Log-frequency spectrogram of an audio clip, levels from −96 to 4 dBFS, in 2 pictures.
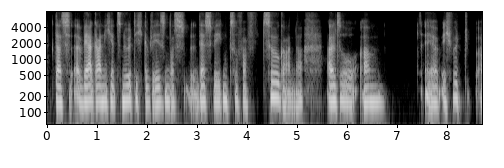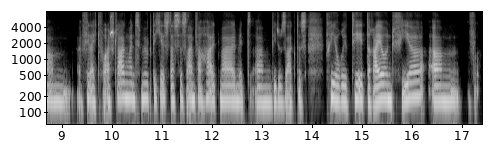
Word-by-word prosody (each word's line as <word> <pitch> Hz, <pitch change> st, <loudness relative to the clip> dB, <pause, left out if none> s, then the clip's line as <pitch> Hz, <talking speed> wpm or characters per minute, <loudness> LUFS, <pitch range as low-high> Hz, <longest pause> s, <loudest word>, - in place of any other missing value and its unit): das 150 Hz, -2 st, +3 dB
wäre 155 Hz, +2 st, +5 dB
gar 160 Hz, 0 st, +4 dB
nicht 160 Hz, -2 st, -1 dB
jetzt 155 Hz, +2 st, -2 dB
nötig 165 Hz, +1 st, 0 dB
gewesen, 150 Hz, +1 st, -1 dB
das 150 Hz, +5 st, -2 dB
deswegen 160 Hz, -, -1 dB
zu 165 Hz, -, -3 dB
verf 135 Hz, 0 st, -7 dB, 0.2 s
zögern, 185 Hz, -2 st, +1 dB
ne? -, -, -3 dB, 0.5 s
Also, 160 Hz, +5 st, +1 dB
ähm, 155 Hz, 0 st, 0 dB, 0.8 s
äh, 155 Hz, -7 st, 0 dB
ich 160 Hz, 0 st, -4 dB
würde, 175 Hz, -4 st, -1 dB, 0.4 s
ähm, 160 Hz, +3 st, -1 dB, 0.2 s
vielleicht 155 Hz, -1 st, -2 dB
vorschlagen, 170 Hz, +4 st, +3 dB
wenn's 175 Hz, +1 st, -2 dB
möglich 175 Hz, -, -2 dB
ist, 90 Hz, -, -2 dB
dass 160 Hz, 0 st, 0 dB
du's 165 Hz, -1 st, -4 dB
einfach 170 Hz, -2 st, 0 dB
halt 170 Hz, -2 st, 0 dB
mal 80 Hz, 0 st, +2 dB
mit, 80 Hz, -, -3 dB
ähm, 150 Hz, 0 st, 0 dB
wie 155 Hz, -, -1 dB
du 155 Hz, 0 st, -1 dB
sagtest, 150 Hz, -, -4 dB, 0.4 s
Priorität 165 Hz, 0 st, +1 dB
3 155 Hz, +2 st, +5 dB
und 170 Hz, -1 st, +3 dB
4, 185 Hz, +3 st, +1 dB
ähm, 160 Hz, -, +2 dB
f -, -, -13 dB
160 Hz, 140 wpm, -24 LUFS, 150-170 Hz, 0.8 s, wäre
